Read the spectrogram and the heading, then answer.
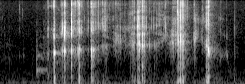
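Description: Someone crunching on a hard lollipop: a quick run of sharp, brittle cracks and crunches, about eight or nine bursts over two seconds, irregular in rhythm, with no talking.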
